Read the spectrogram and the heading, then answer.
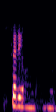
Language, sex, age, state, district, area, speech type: Kannada, female, 18-30, Karnataka, Davanagere, rural, conversation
